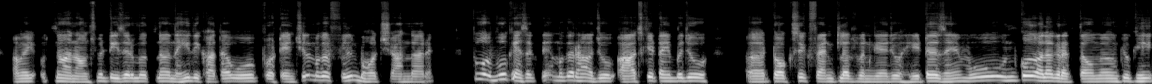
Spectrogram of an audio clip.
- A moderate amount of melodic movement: Yes, average, 3.1 semitones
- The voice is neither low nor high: Yes, medium, 145 Hz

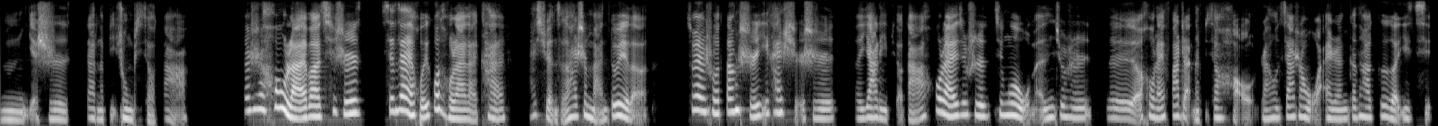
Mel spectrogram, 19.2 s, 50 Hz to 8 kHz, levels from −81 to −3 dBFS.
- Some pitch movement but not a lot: No, wide, 5.7 semitones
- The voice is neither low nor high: No, high, 195 Hz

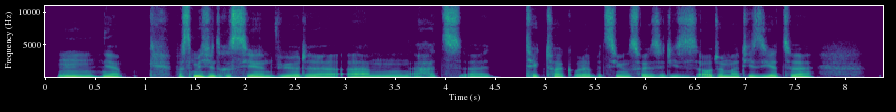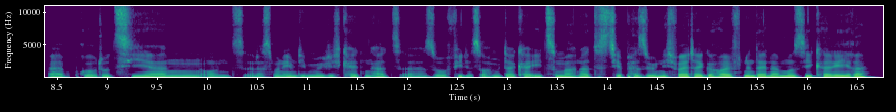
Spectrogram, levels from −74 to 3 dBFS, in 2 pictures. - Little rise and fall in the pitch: Yes, narrow, 2.2 semitones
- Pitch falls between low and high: No, very low, 90 Hz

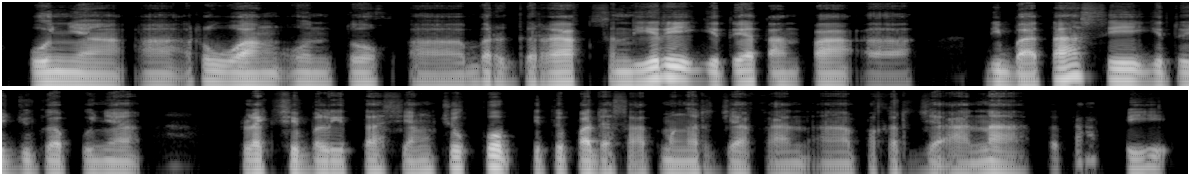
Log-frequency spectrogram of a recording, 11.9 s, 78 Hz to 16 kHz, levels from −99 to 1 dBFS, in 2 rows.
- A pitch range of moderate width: No, narrow, 1.9 semitones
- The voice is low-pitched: Yes, very low, 90 Hz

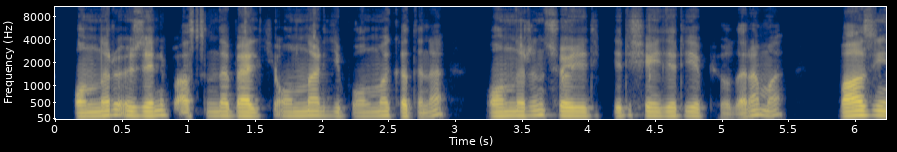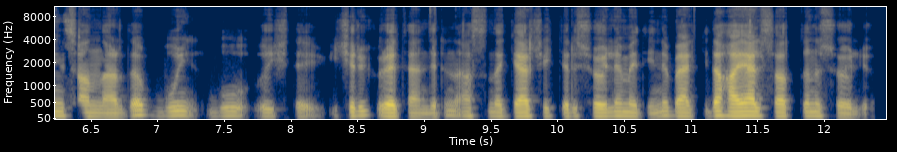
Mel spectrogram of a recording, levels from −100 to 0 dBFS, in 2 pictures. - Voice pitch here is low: Yes, low, 120 Hz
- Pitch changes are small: Yes, narrow, 1.7 semitones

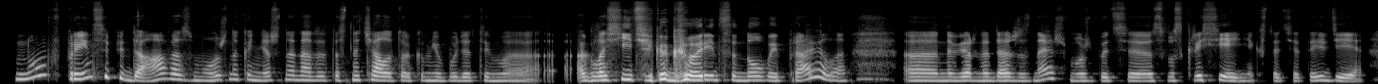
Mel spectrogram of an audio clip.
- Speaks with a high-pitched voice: No, medium, 180 Hz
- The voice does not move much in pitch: No, average, 3.2 semitones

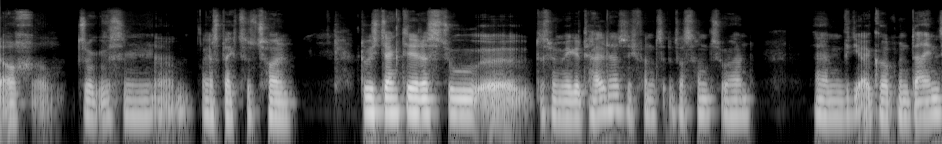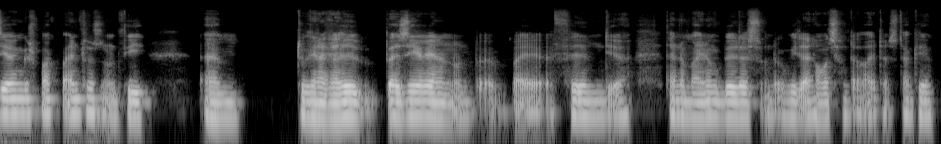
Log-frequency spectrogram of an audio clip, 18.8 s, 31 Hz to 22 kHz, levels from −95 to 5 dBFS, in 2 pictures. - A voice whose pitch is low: Yes, low, 110 Hz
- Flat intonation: Yes, narrow, 2.2 semitones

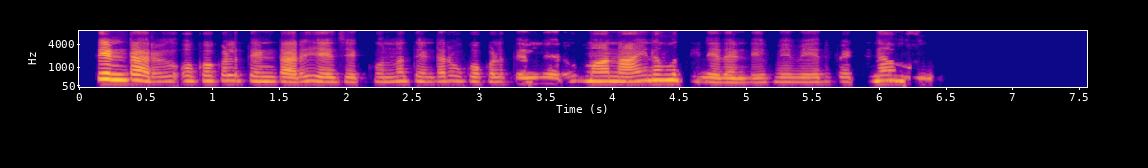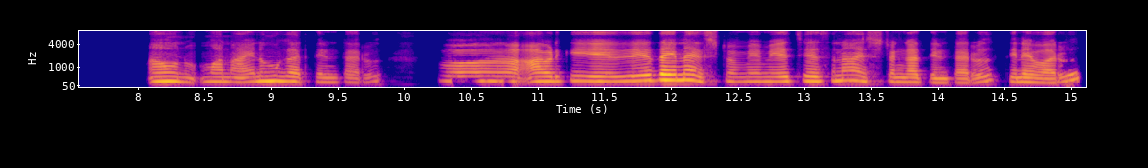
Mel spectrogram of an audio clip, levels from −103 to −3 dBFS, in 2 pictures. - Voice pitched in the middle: No, high, 210 Hz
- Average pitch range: Yes, average, 3.1 semitones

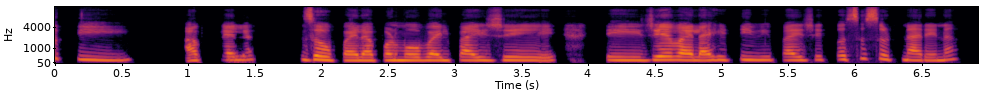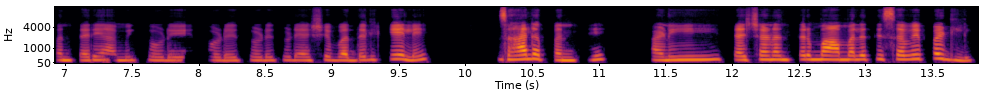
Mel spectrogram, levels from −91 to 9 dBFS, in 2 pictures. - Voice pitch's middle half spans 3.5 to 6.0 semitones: No, average, 3.1 semitones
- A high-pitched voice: Yes, high, 220 Hz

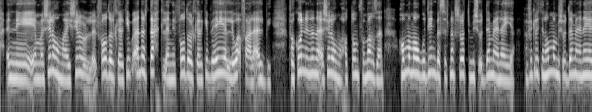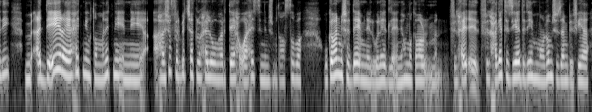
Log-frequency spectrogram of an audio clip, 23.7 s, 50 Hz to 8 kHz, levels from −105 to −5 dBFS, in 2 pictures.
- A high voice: Yes, high, 240 Hz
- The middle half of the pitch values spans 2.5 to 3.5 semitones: No, average, 4.0 semitones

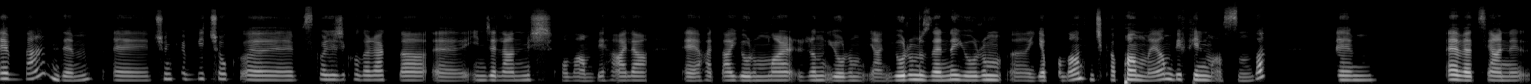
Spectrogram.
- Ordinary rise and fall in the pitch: No, narrow, 2.2 semitones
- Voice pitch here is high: Yes, high, 200 Hz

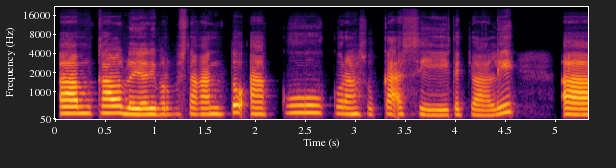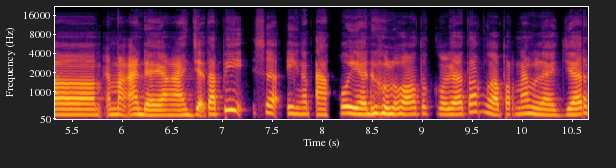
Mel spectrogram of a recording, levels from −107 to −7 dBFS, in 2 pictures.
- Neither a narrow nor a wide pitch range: No, narrow, 2.1 semitones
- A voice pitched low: No, high, 205 Hz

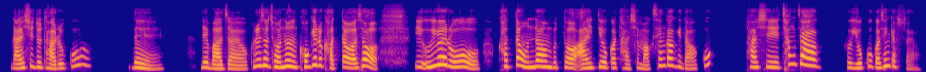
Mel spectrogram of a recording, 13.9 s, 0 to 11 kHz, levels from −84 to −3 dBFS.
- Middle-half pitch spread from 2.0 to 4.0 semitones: No, wide, 5.5 semitones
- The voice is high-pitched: Yes, high, 235 Hz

